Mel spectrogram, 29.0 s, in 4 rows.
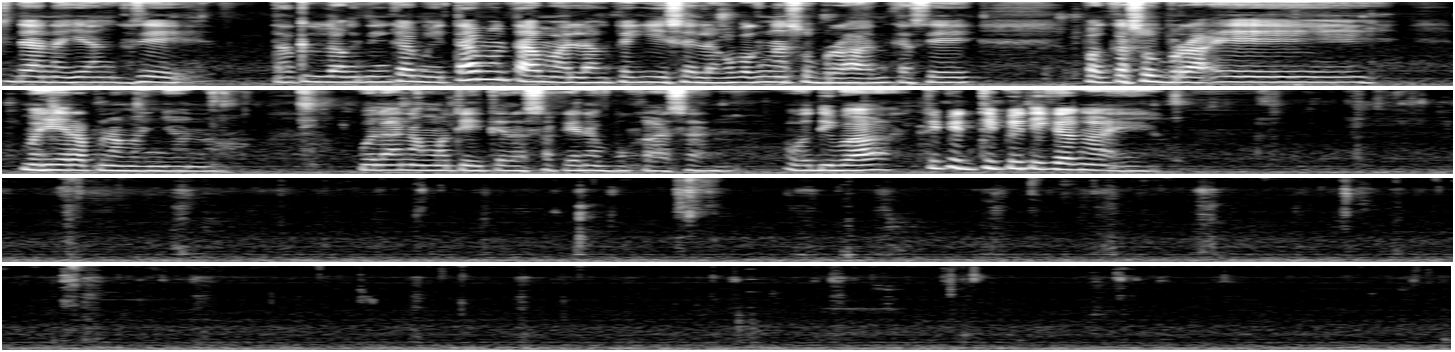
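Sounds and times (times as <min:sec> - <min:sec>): steady low hum: 0:00.0 - 0:29.0
person chewing: 0:13.0 - 0:29.0.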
